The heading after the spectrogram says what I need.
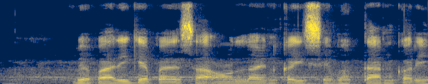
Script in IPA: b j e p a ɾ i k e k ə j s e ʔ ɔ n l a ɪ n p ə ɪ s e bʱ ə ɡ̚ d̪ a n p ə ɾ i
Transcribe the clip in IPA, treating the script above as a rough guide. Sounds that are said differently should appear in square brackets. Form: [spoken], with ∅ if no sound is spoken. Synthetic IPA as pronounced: b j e p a ɾ i k e [p] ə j s [a] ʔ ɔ n l a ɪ n [k] ə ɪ s e bʱ ə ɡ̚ d̪ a n [k] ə ɾ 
